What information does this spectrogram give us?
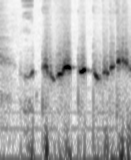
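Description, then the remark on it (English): Someone whistles a short melodic tune, a character's theme music, a quick run of several notes rising and falling in pitch, with no talking over it. “yep, that little whistle thing.”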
